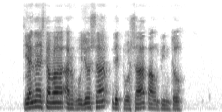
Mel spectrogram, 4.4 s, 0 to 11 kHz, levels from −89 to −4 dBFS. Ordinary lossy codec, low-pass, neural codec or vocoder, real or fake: AAC, 32 kbps; 9.9 kHz; codec, 44.1 kHz, 2.6 kbps, SNAC; fake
